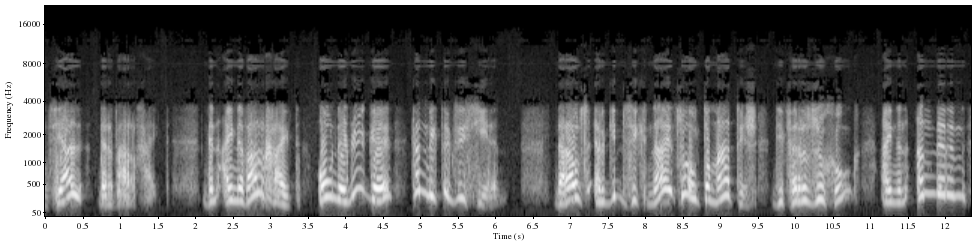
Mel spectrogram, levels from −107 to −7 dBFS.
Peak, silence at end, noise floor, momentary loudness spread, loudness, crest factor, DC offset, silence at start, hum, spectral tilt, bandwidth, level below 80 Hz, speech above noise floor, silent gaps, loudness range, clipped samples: -4 dBFS; 0.1 s; -47 dBFS; 12 LU; -21 LUFS; 16 dB; under 0.1%; 0 s; none; -6.5 dB/octave; 9.2 kHz; -80 dBFS; 27 dB; none; 3 LU; under 0.1%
